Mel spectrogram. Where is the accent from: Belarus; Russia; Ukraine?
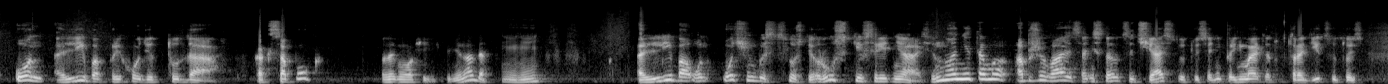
Ukraine; Kyiv; moved away; Хотя я родился и вырос в Киеве, но я родился и вырос в Киеве как человек, который говорит на русском языке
